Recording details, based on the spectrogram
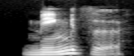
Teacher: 名字 is pronounced with the mid-rising tone.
